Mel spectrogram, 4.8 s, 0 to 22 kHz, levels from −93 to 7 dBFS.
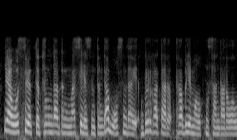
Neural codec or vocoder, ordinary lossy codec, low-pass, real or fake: codec, 32 kHz, 1.9 kbps, SNAC; Opus, 24 kbps; 7.2 kHz; fake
